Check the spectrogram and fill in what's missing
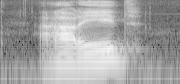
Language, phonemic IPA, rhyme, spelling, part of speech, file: Arabic, /ʕa.riːdˤ/, -iːdˤ, عريض, adjective, Ar-عريض.ogg
- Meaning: wide; broad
